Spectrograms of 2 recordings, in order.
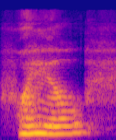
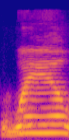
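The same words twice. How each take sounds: First: The start has a breathy h before w. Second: The start is a plain w without breath. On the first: The speaker calls it right. "You must aspirate your H's" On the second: The speaker calls it wrong. "so it's not whale"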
